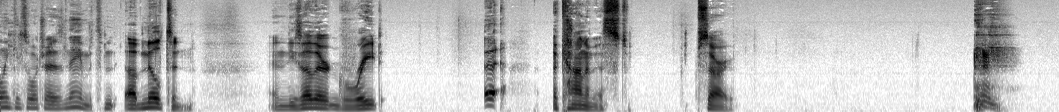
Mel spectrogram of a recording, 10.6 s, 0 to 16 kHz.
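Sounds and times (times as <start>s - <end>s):
speech: 0.0s - 2.0s, 2.7s - 3.9s, 4.8s - 6.4s, 7.0s - 7.4s, 9.7s - 10.2s
throat clearing bringing up phlegm: 9.7s - 10.2s.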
